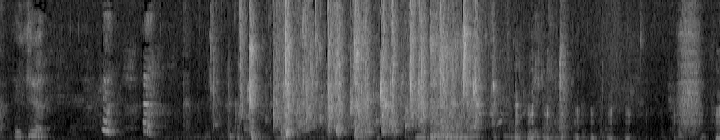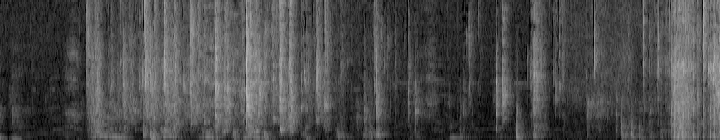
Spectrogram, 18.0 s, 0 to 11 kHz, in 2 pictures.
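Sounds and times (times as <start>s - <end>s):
baby blowing raspberries: 17.3s - 18.0s.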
